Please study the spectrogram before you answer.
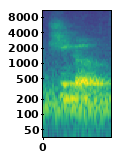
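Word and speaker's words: chicot: Chico. Part of speech, please. I beg your pardon. The emphasis on the second syllable.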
